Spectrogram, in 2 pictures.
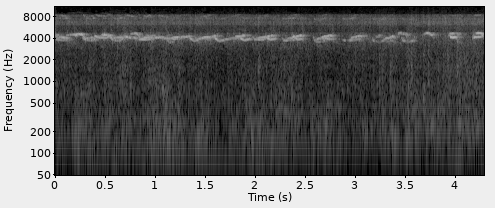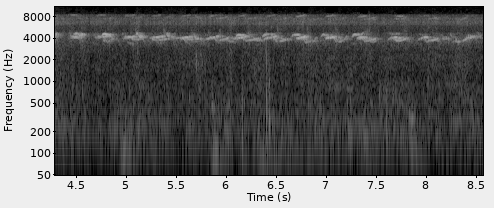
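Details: Ducklings keep up a rapid series of sharp, high peeps that rise and fall in loudness, with faint low rustling behind.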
